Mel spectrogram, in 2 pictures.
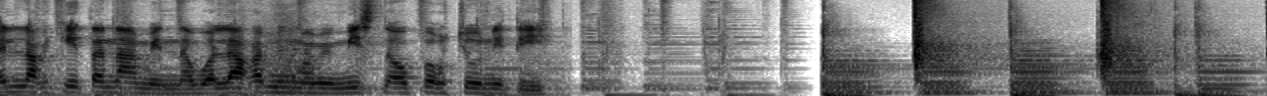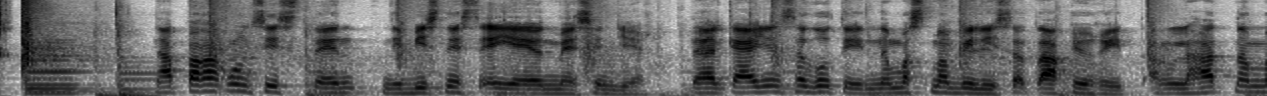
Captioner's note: speaking another language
